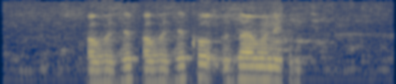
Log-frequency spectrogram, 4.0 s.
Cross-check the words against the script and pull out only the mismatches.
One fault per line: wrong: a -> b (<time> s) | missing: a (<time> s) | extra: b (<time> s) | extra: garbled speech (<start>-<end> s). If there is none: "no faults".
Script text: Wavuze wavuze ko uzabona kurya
no faults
